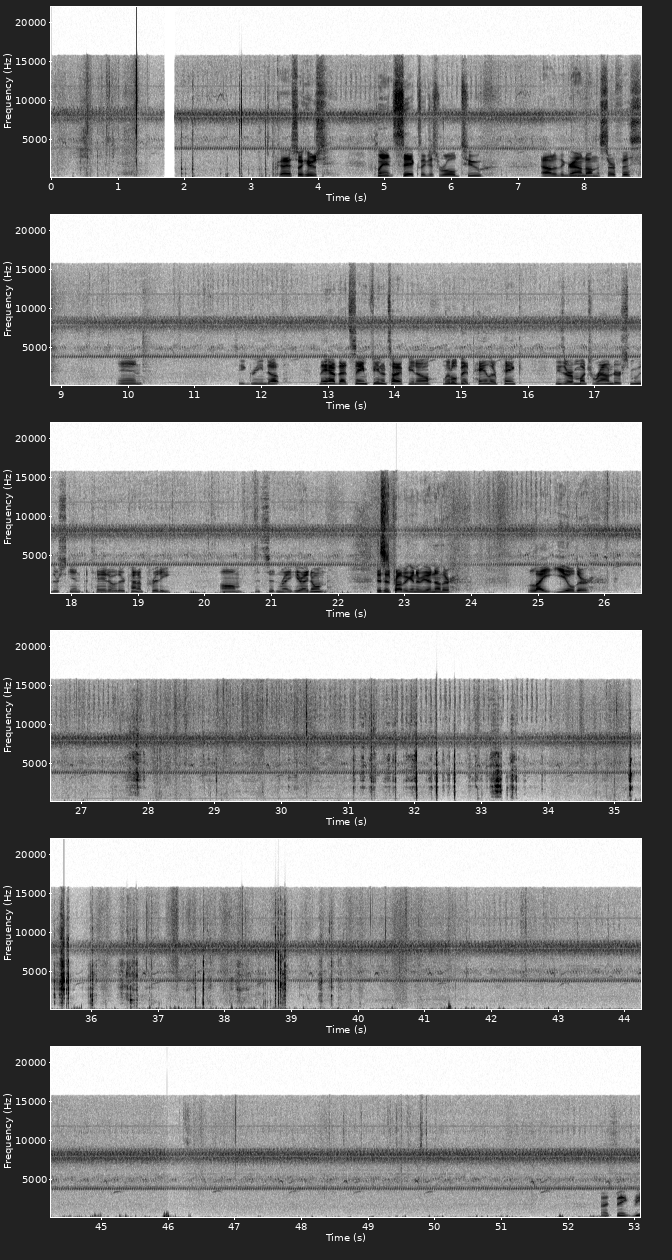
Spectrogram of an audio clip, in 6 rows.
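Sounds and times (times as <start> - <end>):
crickets trilling: 0.0 - 53.0
rustling of vines: 19.6 - 42.8
garden fork digging in soil: 27.6 - 34.0.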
